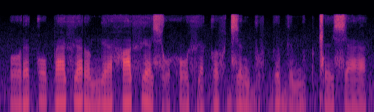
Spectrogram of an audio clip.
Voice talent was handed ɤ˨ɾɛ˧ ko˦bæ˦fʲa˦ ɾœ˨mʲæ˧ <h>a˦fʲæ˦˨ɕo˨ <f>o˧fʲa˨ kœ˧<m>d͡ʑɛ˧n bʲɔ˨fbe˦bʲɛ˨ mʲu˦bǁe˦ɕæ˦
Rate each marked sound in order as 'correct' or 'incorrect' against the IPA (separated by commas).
correct, incorrect, incorrect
